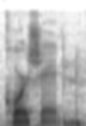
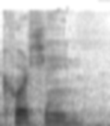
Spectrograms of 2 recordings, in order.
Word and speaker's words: Corshane: Corshade. Corshade? Corshade. Corshade? It sounds like Corchese. There's an N in there. There is? Matt Corshane. Right? That is correct.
